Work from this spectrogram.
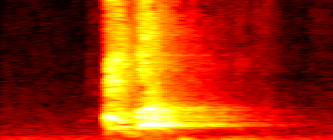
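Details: French Bulldog puppy named Louie, scolded as a bad boy, gives one sharp, bright bark that starts suddenly, peaks quickly and fades over about a second in a quiet room.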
